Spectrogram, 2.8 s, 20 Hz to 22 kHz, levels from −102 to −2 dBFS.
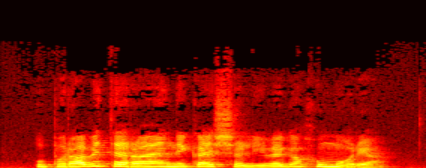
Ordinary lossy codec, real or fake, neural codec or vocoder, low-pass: MP3, 64 kbps; fake; vocoder, 44.1 kHz, 128 mel bands every 256 samples, BigVGAN v2; 19.8 kHz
